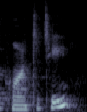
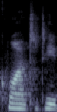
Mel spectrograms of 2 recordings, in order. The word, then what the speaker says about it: quantity: And I would say that this pronunciation with the two true T's is a little less commonly used, but it is correct, so you can certainly use it if it's easier for you.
